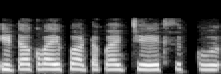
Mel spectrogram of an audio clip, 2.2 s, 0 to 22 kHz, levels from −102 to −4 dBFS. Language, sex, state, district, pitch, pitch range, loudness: Telugu, female, Andhra Pradesh, Srikakulam, 265 Hz, 255-275 Hz, -14 LUFS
